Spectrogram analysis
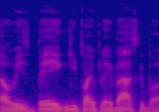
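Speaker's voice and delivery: normal talking voice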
